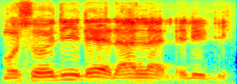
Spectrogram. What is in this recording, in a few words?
Fula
